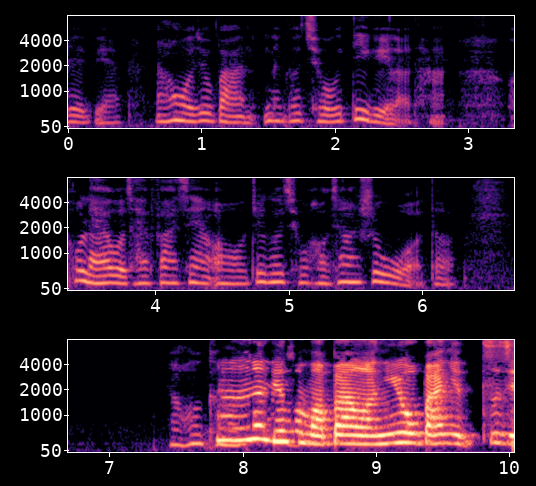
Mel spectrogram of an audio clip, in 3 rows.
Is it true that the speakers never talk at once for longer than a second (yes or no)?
yes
